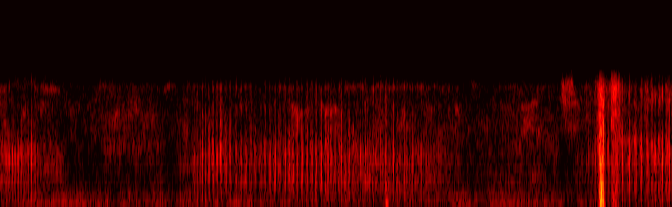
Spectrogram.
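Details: Person snoring heavily, likened to a bear: low, rattling, fluttering sounds rising and falling with slow breaths, followed by a brief louder snort.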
